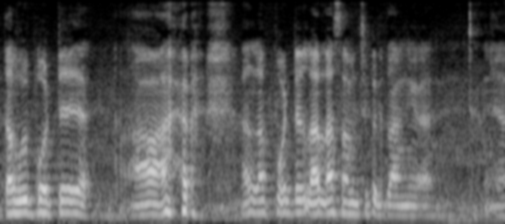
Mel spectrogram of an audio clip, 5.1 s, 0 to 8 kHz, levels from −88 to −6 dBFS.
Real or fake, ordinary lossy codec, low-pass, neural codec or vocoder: fake; none; none; codec, 16 kHz, 2 kbps, FunCodec, trained on LibriTTS, 25 frames a second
